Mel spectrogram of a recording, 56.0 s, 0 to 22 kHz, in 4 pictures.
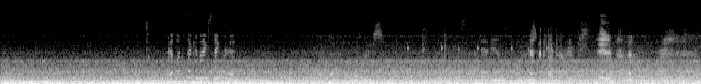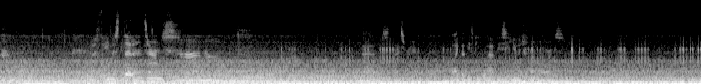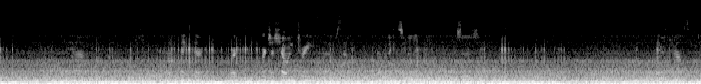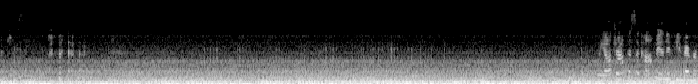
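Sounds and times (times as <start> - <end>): car driving rumble: 0.0 - 56.0.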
